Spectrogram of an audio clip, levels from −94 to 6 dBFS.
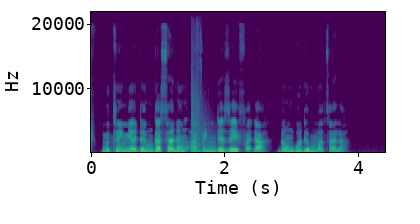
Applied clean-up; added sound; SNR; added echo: none; Gunshot, gunfire; 13 dB; none.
